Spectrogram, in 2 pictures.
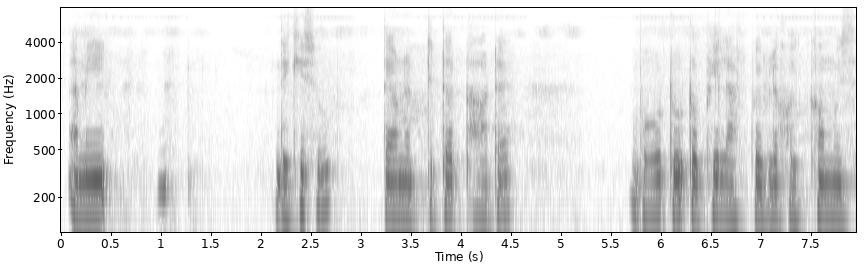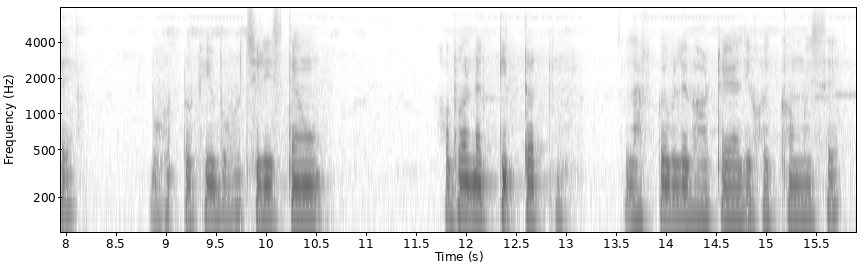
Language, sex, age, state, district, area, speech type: Assamese, male, 30-45, Assam, Jorhat, urban, spontaneous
